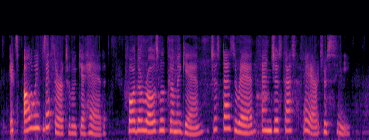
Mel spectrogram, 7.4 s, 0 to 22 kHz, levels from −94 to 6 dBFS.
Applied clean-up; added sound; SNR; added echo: neural separator model SepFormer DNS4.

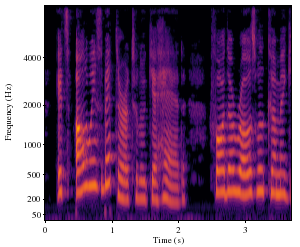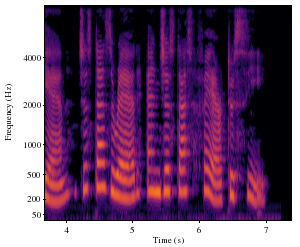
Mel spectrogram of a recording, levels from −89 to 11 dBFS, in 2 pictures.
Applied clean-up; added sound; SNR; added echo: none; none; none; none.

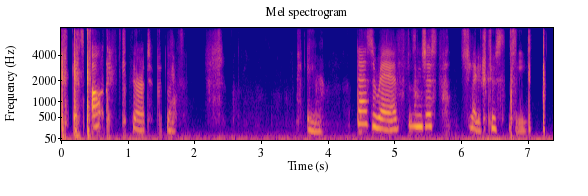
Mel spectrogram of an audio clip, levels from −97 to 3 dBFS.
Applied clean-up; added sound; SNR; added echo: neural diffusion model UNIVERSE++.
